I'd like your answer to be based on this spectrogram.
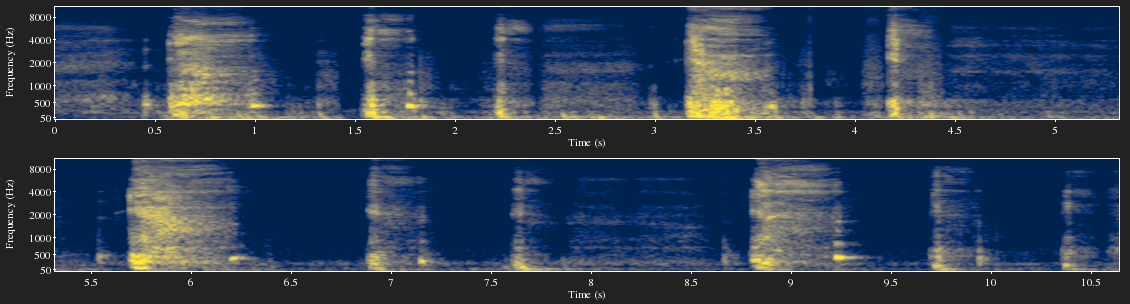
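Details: Repeated harsh coughs, about a dozen in ten seconds, some long and forceful with throat clearing, in a person with ongoing long coughing spells and a lingering throat tickle; persistent cough.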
